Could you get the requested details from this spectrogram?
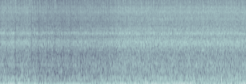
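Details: Nissan engine misfiring with low power, high-tension wire leak being tested: loud, uneven, lumpy idle that stumbles now and then, like a missing cylinder; suspected ignition lead leak, not confirmed.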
